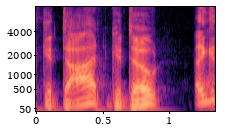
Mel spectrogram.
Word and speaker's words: Gadot: i i think it's gadot gadot i think it's good it's nakado no it's not it's good the t is pronounced apparently it's not it's not silent as you know has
